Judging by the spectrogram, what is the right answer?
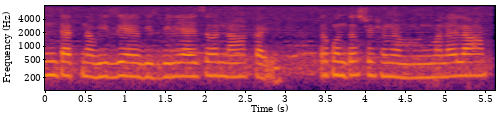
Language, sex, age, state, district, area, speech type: Marathi, female, 18-30, Maharashtra, Akola, rural, spontaneous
